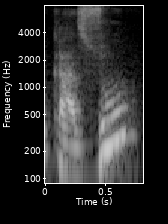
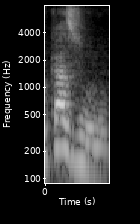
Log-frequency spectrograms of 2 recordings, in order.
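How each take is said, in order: First: "Casulo" broken up, with ZU held out; stress on ZU. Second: Said in the usual way. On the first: Shown as a demonstration. Teacher shows students the strongest syllable, "Casulo" with ZU stretched. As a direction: lean on the middle syllable of "Casulo": ca-ZU-lo. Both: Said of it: "Azul é a mais forte".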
